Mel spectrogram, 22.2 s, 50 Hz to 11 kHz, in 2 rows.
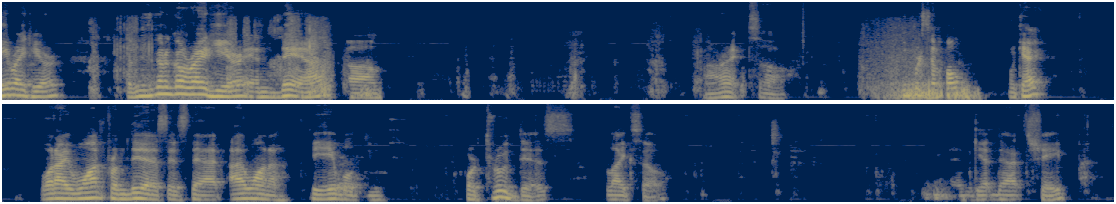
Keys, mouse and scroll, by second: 8.5 middle click, 10.8 click, 11.7 shift+click, 12.7 KP_3, 13.3 scroll up 3, 13.9 shift+middle click, 14.8 g, 16.1 click, 16.7 g, 18.5 click, 19.1 g, 20.2 click, 21.0 g, 21.8 click, 22.1 g.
